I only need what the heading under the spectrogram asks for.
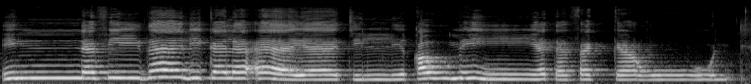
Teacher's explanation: كان النون مشات وعوضنا بلام ساكنه ادغمت في اللام المتحركه بالكسر · إن في ذلك لآيات اللي على تنوين الكسر نون ساكنة، يعني بعدها حرف اللام الإدغام الكامل، هنا انسى النون الساكنة، لا تجيب هالي على مستوى الفم اللسان ولا الجزء الخيشومي منها، لآيات اللي يعني كأن النون مشيت وعوضناها بلام ساكنة أدغمت في اللام المتحركة بالكسر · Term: الا غام الكامل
